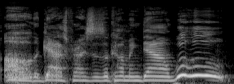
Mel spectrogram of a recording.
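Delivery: high, sarcastic mock celebration ending in a whoop; mocking cheer. Vlogger mocking gas-price optimists, high sarcastic whoop. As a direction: parody a gullible fan cheering falling prices.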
